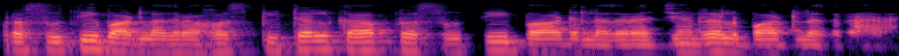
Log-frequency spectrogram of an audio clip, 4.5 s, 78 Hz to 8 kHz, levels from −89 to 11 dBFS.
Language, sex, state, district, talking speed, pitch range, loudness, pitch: Hindi, male, Bihar, Gopalganj, 225 wpm, 110-125 Hz, -21 LUFS, 115 Hz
